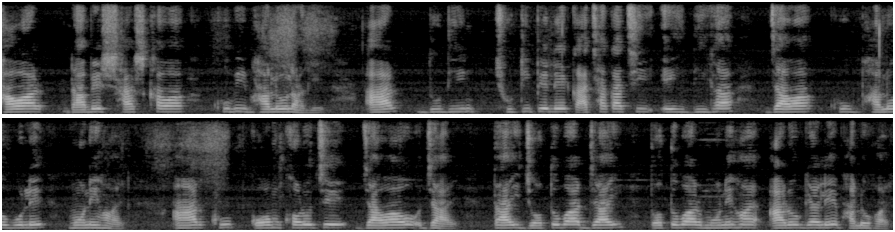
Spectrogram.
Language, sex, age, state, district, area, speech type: Bengali, female, 45-60, West Bengal, Kolkata, urban, spontaneous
